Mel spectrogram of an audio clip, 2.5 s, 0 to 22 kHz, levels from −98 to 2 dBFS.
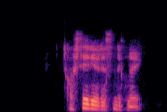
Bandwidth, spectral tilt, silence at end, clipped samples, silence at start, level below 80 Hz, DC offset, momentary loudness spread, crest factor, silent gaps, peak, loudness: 7.2 kHz; -6 dB/octave; 0.45 s; under 0.1%; 0.95 s; -76 dBFS; under 0.1%; 17 LU; 20 dB; none; -12 dBFS; -29 LUFS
